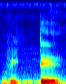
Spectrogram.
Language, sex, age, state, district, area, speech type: Tamil, male, 30-45, Tamil Nadu, Ariyalur, rural, read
